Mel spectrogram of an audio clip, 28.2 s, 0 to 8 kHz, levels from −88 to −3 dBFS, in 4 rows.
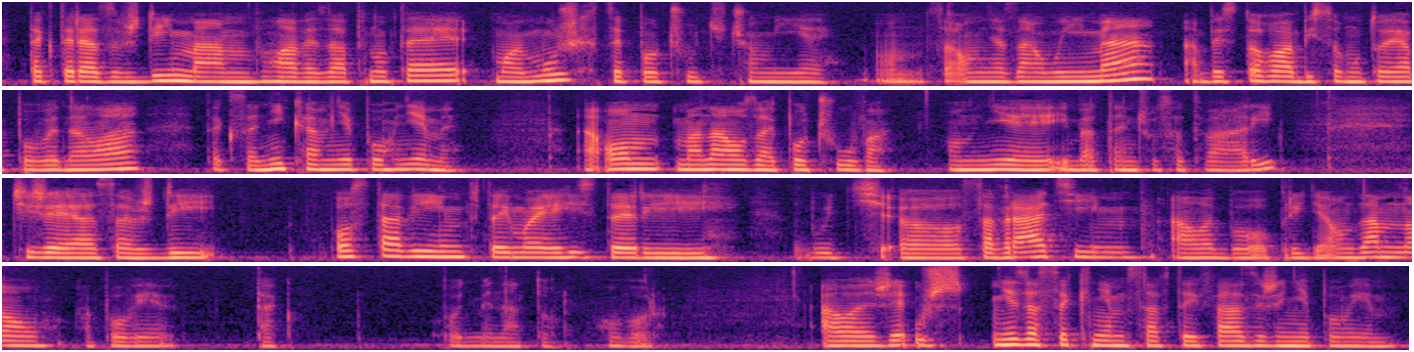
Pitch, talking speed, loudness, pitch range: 165 Hz, 170 wpm, -20 LUFS, 160-175 Hz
